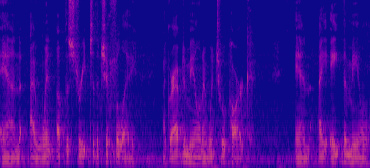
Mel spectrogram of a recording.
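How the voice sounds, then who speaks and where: With an ordinary speaking voice, a man talks at a moderate pace, his fairly low pitch following fairly even intonation. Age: 40s. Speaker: podcast host, hospice caregiver. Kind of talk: casual interview.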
